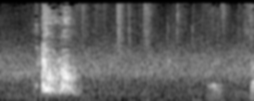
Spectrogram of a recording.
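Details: Pit Bull Terrier, a cheerful and mischievous pet dog, gives one short, loud bark-like burst about half a second in, then quiet room hum with a faint low murmur near the end.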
